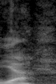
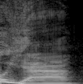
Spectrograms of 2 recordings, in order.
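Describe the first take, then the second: First: It is said in a plain, regular way. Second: It is said loudly and excitedly.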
